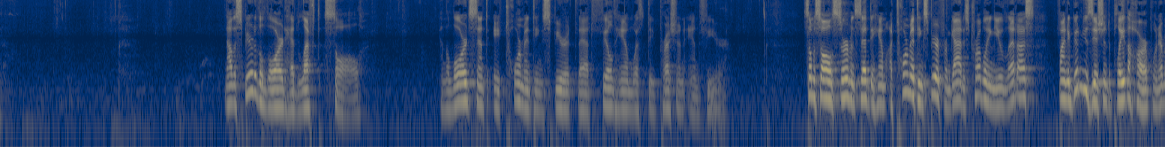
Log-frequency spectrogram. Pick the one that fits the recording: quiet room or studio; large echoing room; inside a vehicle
large echoing room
